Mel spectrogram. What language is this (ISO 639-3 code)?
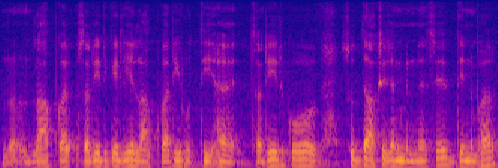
hin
